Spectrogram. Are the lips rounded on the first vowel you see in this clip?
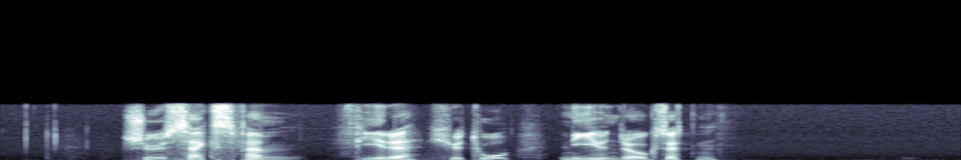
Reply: yes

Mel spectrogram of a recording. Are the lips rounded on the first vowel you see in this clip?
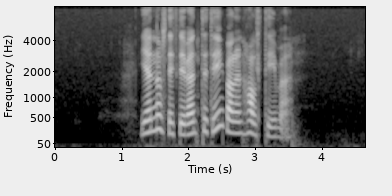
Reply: no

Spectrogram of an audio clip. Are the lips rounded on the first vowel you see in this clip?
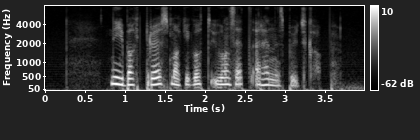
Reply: yes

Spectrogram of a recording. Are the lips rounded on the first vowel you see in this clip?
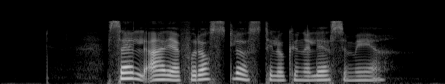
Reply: no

